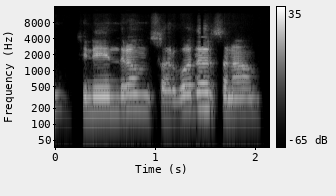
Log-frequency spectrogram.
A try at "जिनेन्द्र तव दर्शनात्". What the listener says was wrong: सर्व नहीं, तव दर्शनात्।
